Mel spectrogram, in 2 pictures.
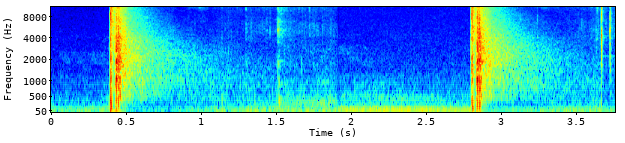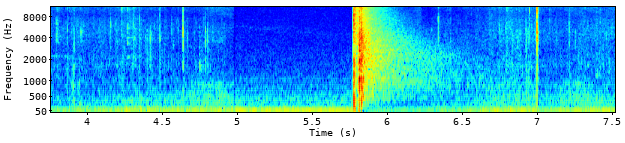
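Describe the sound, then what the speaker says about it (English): Three sharp supersonic rifle shots fired through a Sparrow suppressor, each a loud close crack with a quick decaying tail, spaced a few seconds apart, with faint clicks between them. "I'll be doing 3 rounds. Again, this is the supersonic, so there will be a sonic crack of some sort."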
